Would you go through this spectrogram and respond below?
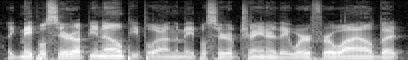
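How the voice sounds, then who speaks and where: A man's voice: medium pitch, steady tone, quick pace, a bit bright, clean tone, no echo. A man co-hosting a podcast in casual chat, joking and rambling. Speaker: podcast co-host.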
